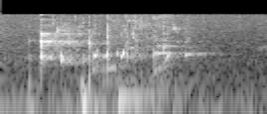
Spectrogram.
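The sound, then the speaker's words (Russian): A glass clinks once, then scotch splashes and glugs briefly into it as a double is poured, fading into a soft trickle. No one speaks. “Еще двойной скотч.”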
